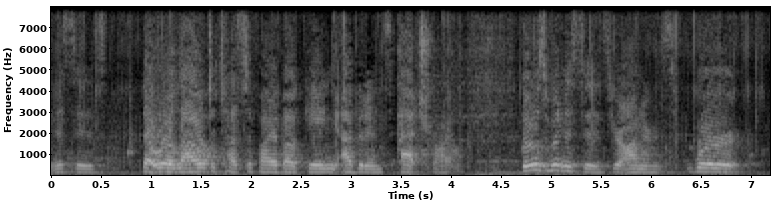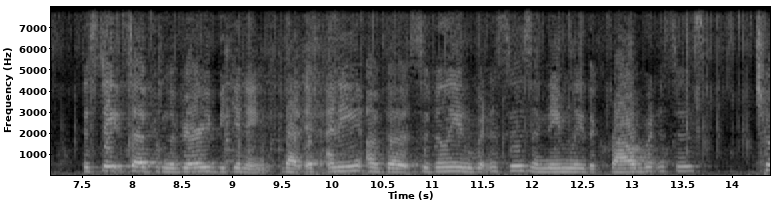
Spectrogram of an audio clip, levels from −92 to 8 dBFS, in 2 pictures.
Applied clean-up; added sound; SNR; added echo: none; Gurgling / Liquid + Engine starting / Car; 19 dB; none.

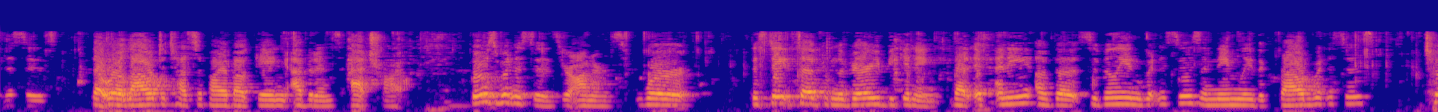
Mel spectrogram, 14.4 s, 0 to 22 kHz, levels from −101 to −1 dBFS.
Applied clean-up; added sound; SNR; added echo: classical method Wiener filter.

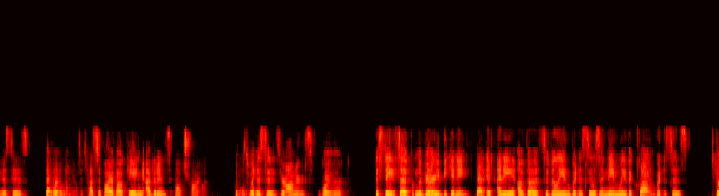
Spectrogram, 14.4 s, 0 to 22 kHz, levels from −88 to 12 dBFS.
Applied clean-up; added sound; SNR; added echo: neural mask model DeepFilterNet 3.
